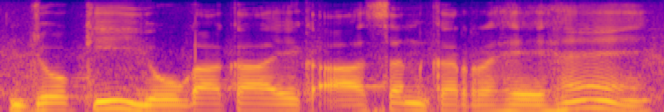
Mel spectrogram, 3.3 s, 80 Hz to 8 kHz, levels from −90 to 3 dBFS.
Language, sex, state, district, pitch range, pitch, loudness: Hindi, male, Mizoram, Aizawl, 110-130 Hz, 120 Hz, -14 LUFS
